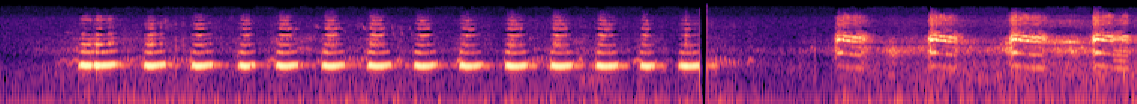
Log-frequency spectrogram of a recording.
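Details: Acacia pied barbet common call, played back to see whether a bird in a fruiting jackalberry tree would answer; about fourteen evenly spaced nasal, honking notes roughly twice a second, followed by several harsher, buzzy notes.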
